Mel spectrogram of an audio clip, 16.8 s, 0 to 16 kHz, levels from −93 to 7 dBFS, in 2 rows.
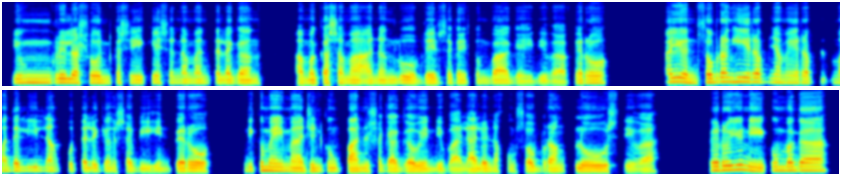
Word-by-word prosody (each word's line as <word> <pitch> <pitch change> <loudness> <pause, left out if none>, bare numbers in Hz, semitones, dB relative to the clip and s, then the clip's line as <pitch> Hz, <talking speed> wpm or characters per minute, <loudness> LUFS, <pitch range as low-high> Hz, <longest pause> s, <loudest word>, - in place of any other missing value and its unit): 'yong 165 0 +1
relasyon 155 -4 +2
kasi 145 0 -4
kaysa 150 0 -6
naman 145 -1 -4
talagang, 140 -1 0 0.4
ah, 130 - 0
magkasamaan 135 -1 0
ng 140 +2 -5
loob 130 -3 0
dahil 125 -1 0
sa 140 - -10
ganitong 130 0 -6
bagay, 130 -5 -1
'di 120 - -6
ba? 110 -1 -5
Pero 150 +1 0 0.6
ayan 185 -4 +4
sobrang 180 +4 +4
hirap 185 -1 +3
niya 170 - -1
mahirap 155 -1 -2 0.2
madali 155 0 -2
lang 150 -1 -2
po 150 - -6
talagang 135 0 -2
sabihin 125 -2 -5
pero 130 -1 +4 0.4
hindi 155 - -4
ko - - -4
ma-imagine 140 -4 +2
kung 140 -1 -3
pa'no 130 0 +3
siya 140 - -8
gagawin, 125 -1 +1
'di 115 - -4
ba, 105 -1 -2
lalo 120 +3 +1
na 125 0 -3
kung 135 0 -12
sobrang 130 +1 -1
close, 130 0 +2
'di 120 -2 -7
ba? 120 +1 -2 0.5
Pero 175 +2 +5
'yon 200 +1 +5
eh, 145 - +3
kumbaga 170 0 +4
140 Hz, 170 wpm, -21 LUFS, 130-155 Hz, 0.6 s, Pero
